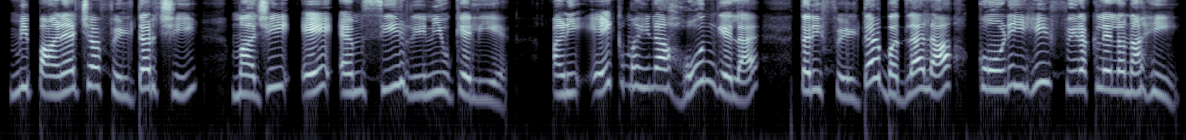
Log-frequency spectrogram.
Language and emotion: Marathi, angry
